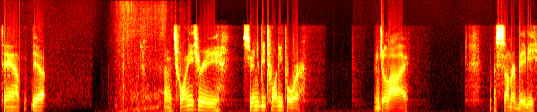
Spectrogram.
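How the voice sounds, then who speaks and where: A man's voice: mid-range voice, fairly even intonation, slow, long pauses, a bit bright, clear, resonant tone. A man, chatting casually with his livestream chat while playing a hunting game. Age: 20s. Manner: laid-back, chatty, reads and answers chat. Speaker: streamer.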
